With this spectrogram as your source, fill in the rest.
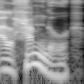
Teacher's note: Kata alhamdu menggunakan huruf H halus dari tengah tenggorokan.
